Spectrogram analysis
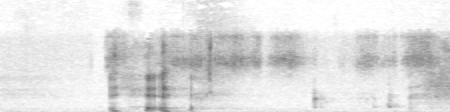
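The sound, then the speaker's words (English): Sharpie marker squeaking and scratching as someone draws, a cluster of short, sharp strokes followed by a pause and then a few longer, smoother strokes. “Can I just draw with a Sharpie?”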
